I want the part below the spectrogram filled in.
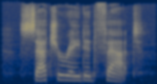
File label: "saturated fat", English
